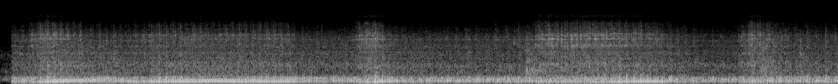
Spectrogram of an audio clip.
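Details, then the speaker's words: 1970 International Harvester 1200D 4x4 pickup, V8, after clutch free-play adjustment: smooth rev-ups settling back evenly, clean steady beat, no knocks or misses; engine runs well. "that would make sense because the motor runs pretty darn good"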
